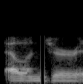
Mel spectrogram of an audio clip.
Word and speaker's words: Ehlinger: And B-R-Y-C-E? Then, I'm sorry. – Correct. Yeah, correct. And then last name is Ellinger. It is spelled E-H-L-I-N-G-E-R.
